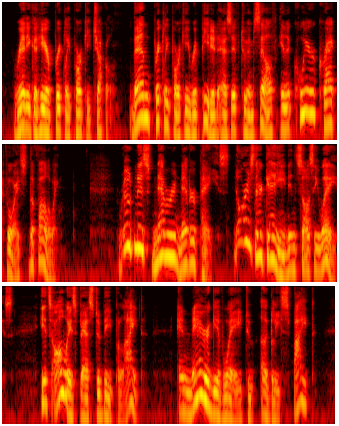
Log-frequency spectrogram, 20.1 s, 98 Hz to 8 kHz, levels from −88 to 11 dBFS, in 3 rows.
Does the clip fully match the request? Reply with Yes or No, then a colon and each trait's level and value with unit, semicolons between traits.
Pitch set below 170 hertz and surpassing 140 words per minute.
No: medium, 140 Hz; slow, 135 wpm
